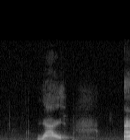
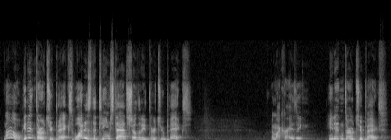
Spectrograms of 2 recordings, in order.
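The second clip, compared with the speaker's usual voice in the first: incredulous; 11 semitones higher than usual. Real, not acted. Disputing the stats, disbelieving.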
